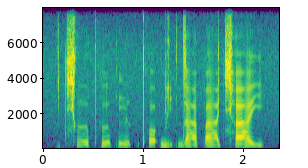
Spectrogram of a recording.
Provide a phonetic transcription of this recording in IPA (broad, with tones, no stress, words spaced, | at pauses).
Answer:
t͡ɕʰɤː˩˦pʰlu˦˥k̚nɯ˨˩k̚ pʰɔ˦˥ʔbi˦˥ʔ daː˨˩paː˧t͡ɕʰa˥˩j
